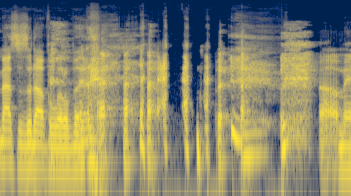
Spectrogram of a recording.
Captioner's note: laughing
